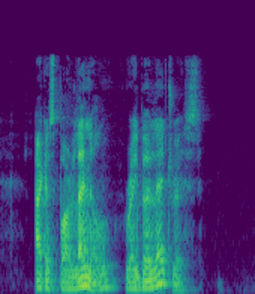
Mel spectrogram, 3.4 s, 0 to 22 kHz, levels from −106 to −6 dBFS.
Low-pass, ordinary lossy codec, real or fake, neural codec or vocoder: 9.9 kHz; Opus, 64 kbps; real; none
